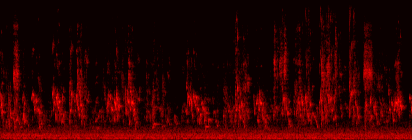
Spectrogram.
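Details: Budgerigars chattering happily: dense, scratchy chirps and warbles from several birds overlapping continuously.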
